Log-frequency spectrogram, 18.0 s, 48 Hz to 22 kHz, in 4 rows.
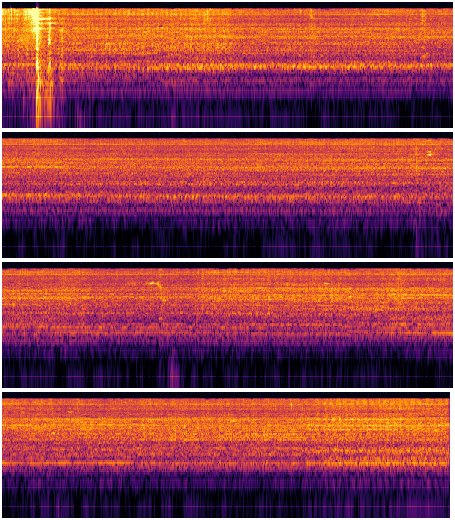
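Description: A 12-volt electric hydraulic car jack's motor and pump whining steadily as it lifts a Hummer H2 under load, the jack lifting until a wheel is clear of the ground. A short click comes just at the start, and the whine slides a little lower in pitch about two-thirds of the way through.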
